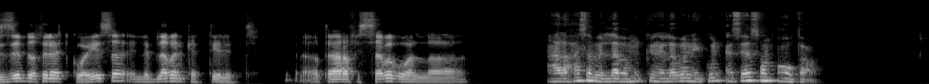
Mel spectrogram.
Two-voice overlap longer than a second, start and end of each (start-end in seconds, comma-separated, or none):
none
